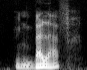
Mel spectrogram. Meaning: gash (on face); scar
- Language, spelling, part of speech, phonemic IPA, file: French, balafre, noun, /ba.lafʁ/, Fr-balafre.ogg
